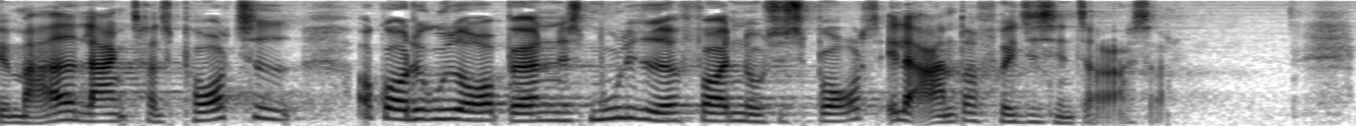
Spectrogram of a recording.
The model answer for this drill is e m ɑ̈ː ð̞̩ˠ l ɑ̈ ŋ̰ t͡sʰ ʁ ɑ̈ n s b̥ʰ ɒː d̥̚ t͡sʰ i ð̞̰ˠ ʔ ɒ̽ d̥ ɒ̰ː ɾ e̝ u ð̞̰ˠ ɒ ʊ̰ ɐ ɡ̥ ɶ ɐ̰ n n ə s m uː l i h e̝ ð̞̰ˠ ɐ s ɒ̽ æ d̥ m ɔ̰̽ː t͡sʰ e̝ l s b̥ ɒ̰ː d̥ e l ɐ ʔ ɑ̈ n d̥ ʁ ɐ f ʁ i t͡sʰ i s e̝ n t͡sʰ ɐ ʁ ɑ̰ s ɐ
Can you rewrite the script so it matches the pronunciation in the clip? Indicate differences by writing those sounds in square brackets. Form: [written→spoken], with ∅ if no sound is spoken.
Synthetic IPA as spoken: e m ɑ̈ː ð̞̩ˠ l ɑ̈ ŋ̰ t͡sʰ ʁ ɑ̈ n s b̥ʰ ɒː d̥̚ t͡sʰ i ð̞̰ˠ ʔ ɒ̽ [d̥→ɡ̥] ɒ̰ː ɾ e̝ u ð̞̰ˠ ɒ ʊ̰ ɐ [ɡ̥→b̥] ɶ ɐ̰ n n ə s m uː l i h e̝ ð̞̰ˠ ɐ [s→f] ɒ̽ æ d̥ [m→n] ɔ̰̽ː t͡sʰ e̝ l s b̥ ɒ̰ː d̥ e l ɐ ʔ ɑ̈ n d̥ ʁ ɐ f ʁ i t͡sʰ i s e̝ n t͡sʰ ɐ ʁ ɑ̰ s ɐ

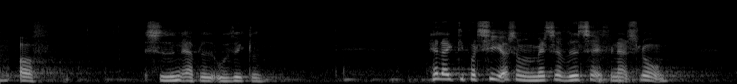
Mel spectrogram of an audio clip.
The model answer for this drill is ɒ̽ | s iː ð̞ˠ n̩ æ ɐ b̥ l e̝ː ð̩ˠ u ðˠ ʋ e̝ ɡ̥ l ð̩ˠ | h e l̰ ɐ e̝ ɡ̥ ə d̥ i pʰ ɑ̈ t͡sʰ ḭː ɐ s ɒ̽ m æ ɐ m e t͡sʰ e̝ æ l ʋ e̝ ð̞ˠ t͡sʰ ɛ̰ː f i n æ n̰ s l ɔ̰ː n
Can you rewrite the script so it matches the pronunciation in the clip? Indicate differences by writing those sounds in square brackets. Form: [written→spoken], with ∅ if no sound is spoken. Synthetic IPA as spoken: ɒ̽ | s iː ð̞ˠ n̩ æ ɐ b̥ l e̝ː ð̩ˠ u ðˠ ʋ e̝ ɡ̥ l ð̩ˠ | h e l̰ ɐ e̝ ɡ̥ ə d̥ i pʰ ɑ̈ t͡sʰ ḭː ɐ s ɒ̽ m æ ɐ m e t͡sʰ e̝ æ [l→∅] ʋ e̝ ð̞ˠ t͡sʰ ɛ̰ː f i n æ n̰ s l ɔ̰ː n

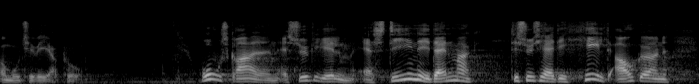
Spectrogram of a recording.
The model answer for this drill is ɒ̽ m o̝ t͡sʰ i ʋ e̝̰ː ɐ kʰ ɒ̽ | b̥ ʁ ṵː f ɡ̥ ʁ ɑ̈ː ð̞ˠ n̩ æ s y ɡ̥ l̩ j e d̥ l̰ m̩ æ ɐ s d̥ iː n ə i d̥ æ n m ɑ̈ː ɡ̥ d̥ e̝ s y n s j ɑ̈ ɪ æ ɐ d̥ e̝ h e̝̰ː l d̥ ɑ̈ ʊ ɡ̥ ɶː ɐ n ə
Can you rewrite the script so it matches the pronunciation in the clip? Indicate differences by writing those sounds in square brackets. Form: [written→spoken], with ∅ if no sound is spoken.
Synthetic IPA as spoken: ɒ̽ m o̝ t͡sʰ i ʋ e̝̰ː ɐ [kʰ→pʰ] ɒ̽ | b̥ ʁ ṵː [f→s] ɡ̥ ʁ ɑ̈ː ð̞ˠ n̩ æ s y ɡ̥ l̩ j e [d̥→∅] l̰ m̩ æ ɐ s d̥ iː n ə i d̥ æ n m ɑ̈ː ɡ̥ d̥ e̝ s y n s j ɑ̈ ɪ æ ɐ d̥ e̝ h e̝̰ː l d̥ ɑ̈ ʊ ɡ̥ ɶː ɐ n ə

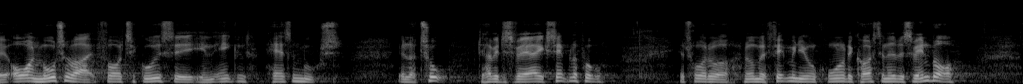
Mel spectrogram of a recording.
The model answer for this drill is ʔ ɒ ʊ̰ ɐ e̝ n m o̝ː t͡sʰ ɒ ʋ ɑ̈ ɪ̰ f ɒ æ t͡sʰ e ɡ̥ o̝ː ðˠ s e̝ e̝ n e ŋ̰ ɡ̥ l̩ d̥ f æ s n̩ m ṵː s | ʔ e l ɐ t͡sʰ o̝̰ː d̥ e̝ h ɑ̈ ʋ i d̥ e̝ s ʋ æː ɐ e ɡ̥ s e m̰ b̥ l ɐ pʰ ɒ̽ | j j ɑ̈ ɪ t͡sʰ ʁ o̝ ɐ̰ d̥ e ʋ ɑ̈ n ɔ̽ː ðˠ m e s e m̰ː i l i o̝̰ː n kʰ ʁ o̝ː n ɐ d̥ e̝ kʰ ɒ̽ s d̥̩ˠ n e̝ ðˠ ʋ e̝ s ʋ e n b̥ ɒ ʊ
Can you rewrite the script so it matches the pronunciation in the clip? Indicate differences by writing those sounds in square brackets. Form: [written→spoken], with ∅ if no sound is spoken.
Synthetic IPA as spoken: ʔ ɒ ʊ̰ ɐ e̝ n m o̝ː t͡sʰ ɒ ʋ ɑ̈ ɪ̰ f ɒ æ t͡sʰ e ɡ̥ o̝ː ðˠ s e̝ e̝ n e ŋ̰ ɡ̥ l̩ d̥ [f→h] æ s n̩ m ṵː s | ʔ e l ɐ t͡sʰ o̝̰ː d̥ e̝ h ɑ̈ ʋ i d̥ e̝ s ʋ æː ɐ e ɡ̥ s e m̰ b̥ l ɐ pʰ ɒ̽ | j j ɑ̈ ɪ t͡sʰ ʁ o̝ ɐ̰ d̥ e ʋ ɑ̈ n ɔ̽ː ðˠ m e [s→f] e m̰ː i l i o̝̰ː n kʰ ʁ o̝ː n ɐ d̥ e̝ kʰ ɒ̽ s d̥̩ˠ n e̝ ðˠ ʋ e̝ s ʋ e n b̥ ɒ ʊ

